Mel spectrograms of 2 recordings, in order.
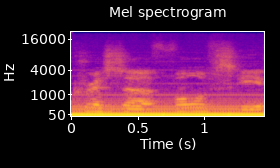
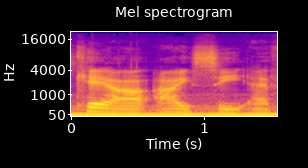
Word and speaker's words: Kricfalusi: He provides the voice of Stimpy, and John Kricofalski, if I'm pronouncing his name right. That's a funny one to spell, isn't it? Yes. Kricfalusi.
